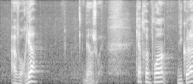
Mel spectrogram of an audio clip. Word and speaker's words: Avoriaz: désignés par un dos dont on ne prononce pas le z final avoriaz bien joué quatre points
